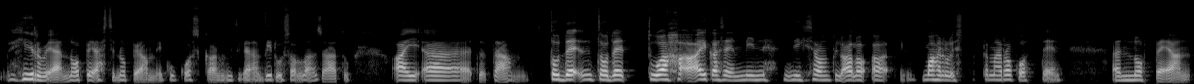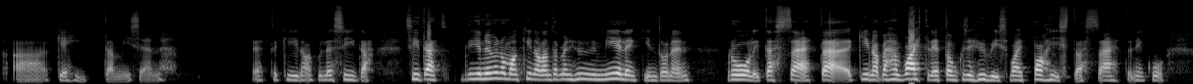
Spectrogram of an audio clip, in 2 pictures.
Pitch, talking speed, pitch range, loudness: 215 Hz, 135 wpm, 205-230 Hz, -21 LUFS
